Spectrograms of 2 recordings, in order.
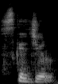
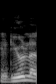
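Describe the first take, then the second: First: The word begins with an sk sound. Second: The word begins with an sh sound. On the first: The speaker calls it right. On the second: The speaker calls it wrong.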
